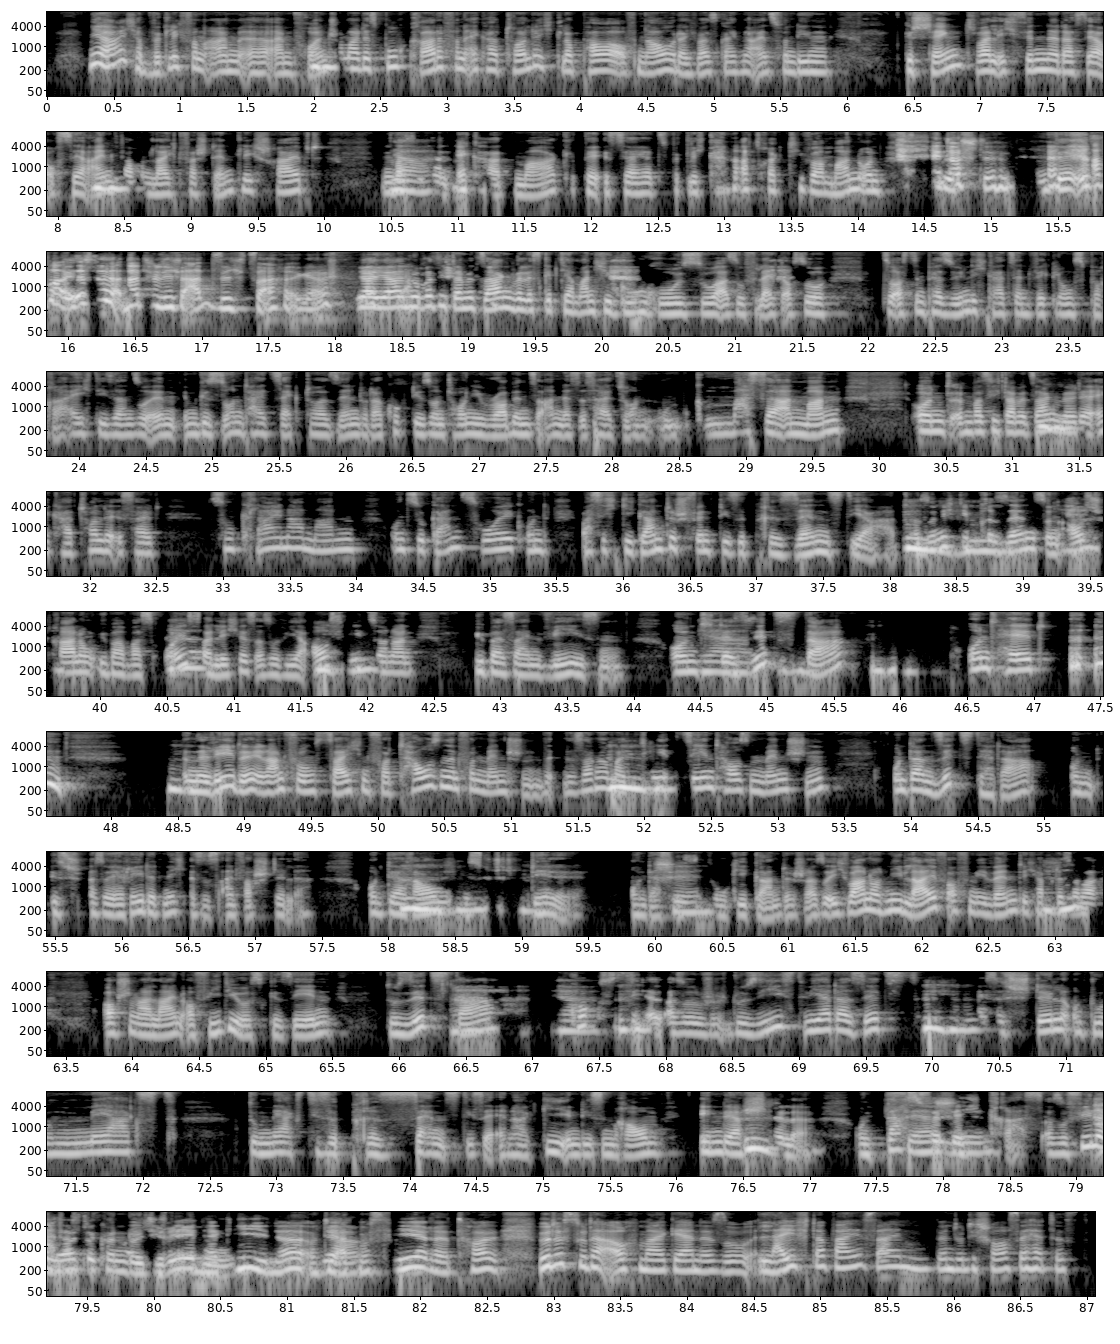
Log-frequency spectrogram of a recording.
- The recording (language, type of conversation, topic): German, podcast, Wie erklärst du skeptischen Freunden, was Achtsamkeit ist?
- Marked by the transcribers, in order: laughing while speaking: "kein attraktiver"; laugh; laughing while speaking: "Das stimmt"; chuckle; unintelligible speech; distorted speech; chuckle; other background noise; put-on voice: "das ist halt so 'n, hm, g"; put-on voice: "kleiner Mann"; tapping; throat clearing; stressed: "Präsenz"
